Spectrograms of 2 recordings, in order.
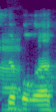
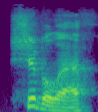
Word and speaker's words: Shibboleth: pronunciation, And they and said Sibboleth instead of Shibboleth. So the test word is Shibboleth, but they couldn't pronounce it right. So instead of Sha, they would pronounce it Sa.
